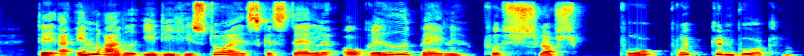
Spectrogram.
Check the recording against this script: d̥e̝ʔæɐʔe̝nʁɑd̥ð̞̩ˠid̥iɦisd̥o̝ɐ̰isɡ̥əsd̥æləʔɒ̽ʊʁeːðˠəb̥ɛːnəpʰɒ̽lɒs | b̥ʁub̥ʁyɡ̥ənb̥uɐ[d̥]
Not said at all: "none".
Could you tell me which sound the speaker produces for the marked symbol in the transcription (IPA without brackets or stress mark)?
ɡ̥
